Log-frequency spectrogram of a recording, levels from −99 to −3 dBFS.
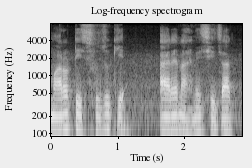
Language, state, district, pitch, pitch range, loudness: Kokborok, Tripura, Dhalai, 100 Hz, 95-105 Hz, -20 LUFS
